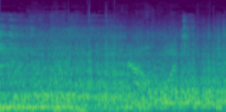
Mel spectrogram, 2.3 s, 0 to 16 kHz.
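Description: GEICO Skytypers airshow planes make a photo pass at the 2009 Blue Angels Homecoming Airshow, a steady broad engine roar that stays loud through the whole moment, with an announcer talking over it.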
